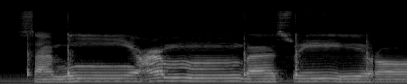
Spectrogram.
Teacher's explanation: maka nun mati dan tanwinnya itu berubah bunyinya menjadi huruf mim ya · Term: iqlab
